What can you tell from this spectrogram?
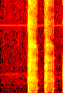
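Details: Two short, sharp cough bursts with a third starting, from an adult smoking a cigar during a live stream in a quiet room.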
